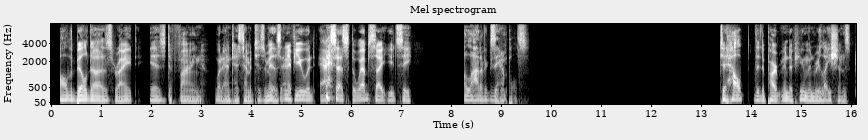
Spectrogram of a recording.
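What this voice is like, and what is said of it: Strained, fading voice. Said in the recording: “I'm losing my voice. ... I've been talking too long.”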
